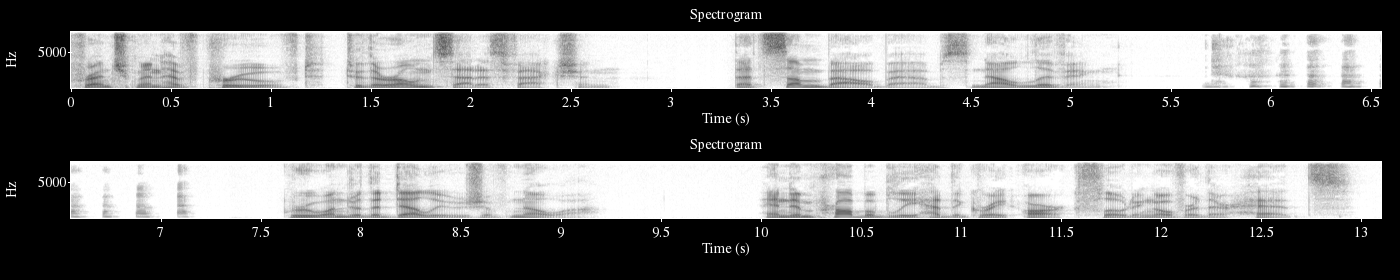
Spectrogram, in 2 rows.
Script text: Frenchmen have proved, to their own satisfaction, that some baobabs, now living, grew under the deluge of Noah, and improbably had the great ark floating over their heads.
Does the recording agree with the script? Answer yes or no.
yes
